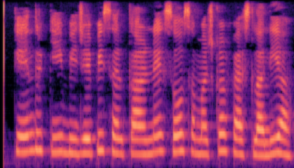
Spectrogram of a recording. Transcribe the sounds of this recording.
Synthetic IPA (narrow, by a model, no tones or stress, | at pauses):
kẽːnd̪ɾkibiːd͡ʒeːpisɐɾkaːɾnesoːsɐməd͡ʒʱkafʰɛːslalijaː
